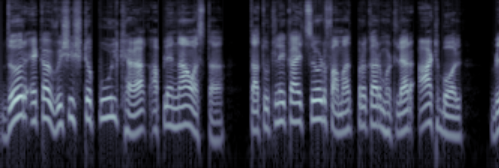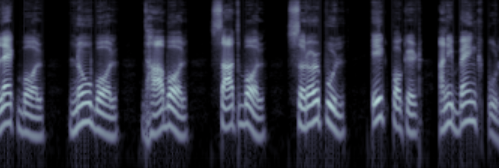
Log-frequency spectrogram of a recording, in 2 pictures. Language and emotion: Goan Konkani, neutral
